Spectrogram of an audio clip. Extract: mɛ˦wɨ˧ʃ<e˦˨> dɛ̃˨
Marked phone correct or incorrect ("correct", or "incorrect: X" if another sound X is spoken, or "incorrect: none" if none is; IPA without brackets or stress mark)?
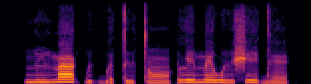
correct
